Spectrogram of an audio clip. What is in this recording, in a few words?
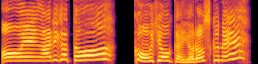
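win, Japanese; ciel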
